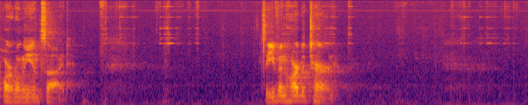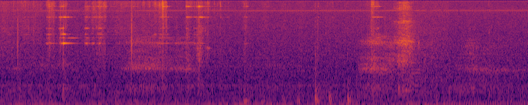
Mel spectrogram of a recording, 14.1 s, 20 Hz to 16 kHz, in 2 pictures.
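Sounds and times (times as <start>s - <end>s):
metal wheel hub clinking: 1.4s - 2.8s, 7.6s - 10.0s.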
